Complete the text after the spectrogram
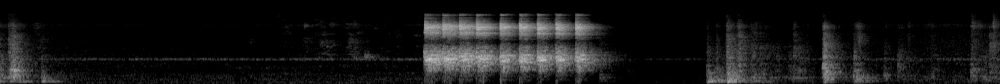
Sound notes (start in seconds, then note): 4.2 Einstein makes the banging sound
